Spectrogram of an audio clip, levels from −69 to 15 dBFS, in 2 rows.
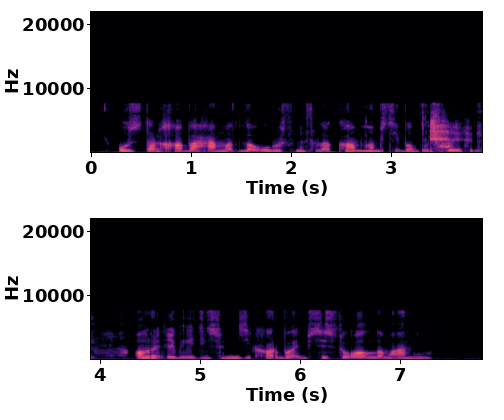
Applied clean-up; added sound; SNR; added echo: neural diffusion model UNIVERSE++.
